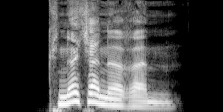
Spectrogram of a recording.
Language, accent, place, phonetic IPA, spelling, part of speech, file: German, Germany, Berlin, [ˈknœçɐnəʁəm], knöchernerem, adjective, De-knöchernerem.ogg
- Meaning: strong dative masculine/neuter singular comparative degree of knöchern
